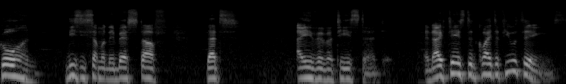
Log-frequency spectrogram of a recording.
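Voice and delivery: close, hushed, secretive half-whisper right at ear. Narrating a scene where a man opens a barrel and offers a taste, half-whispering. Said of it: "he whispers in your ear".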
